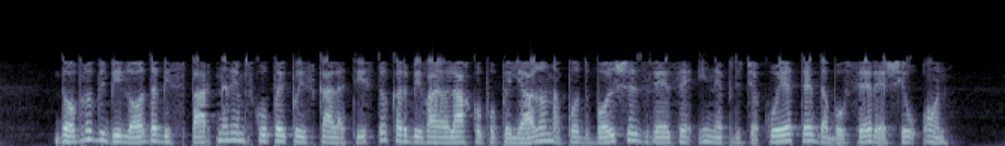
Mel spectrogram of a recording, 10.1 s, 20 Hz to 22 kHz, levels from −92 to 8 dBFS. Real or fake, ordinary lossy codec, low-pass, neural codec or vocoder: real; AAC, 16 kbps; 19.8 kHz; none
